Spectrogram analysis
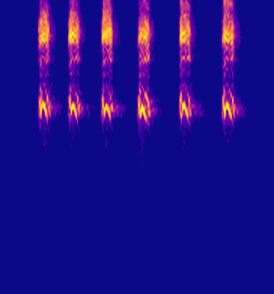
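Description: An American Crow gives six harsh, hoarse caws in steady succession, about two per second, each dropping slightly at the end; nothing else is heard.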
